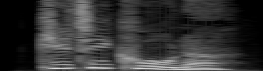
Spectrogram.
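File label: "kitty corner", British English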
